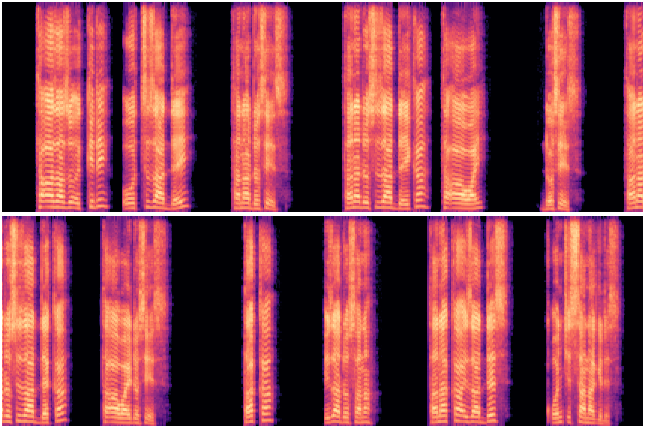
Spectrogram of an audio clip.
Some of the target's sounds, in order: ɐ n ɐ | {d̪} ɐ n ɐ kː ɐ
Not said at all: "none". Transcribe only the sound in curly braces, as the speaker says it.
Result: t̪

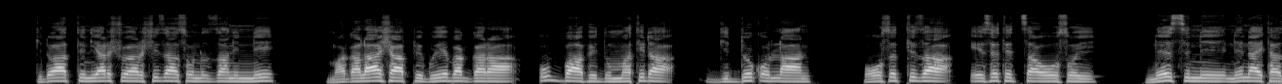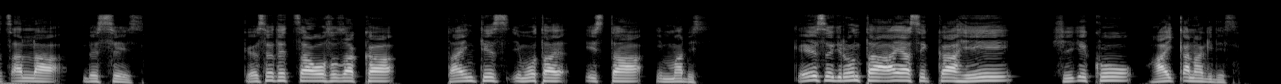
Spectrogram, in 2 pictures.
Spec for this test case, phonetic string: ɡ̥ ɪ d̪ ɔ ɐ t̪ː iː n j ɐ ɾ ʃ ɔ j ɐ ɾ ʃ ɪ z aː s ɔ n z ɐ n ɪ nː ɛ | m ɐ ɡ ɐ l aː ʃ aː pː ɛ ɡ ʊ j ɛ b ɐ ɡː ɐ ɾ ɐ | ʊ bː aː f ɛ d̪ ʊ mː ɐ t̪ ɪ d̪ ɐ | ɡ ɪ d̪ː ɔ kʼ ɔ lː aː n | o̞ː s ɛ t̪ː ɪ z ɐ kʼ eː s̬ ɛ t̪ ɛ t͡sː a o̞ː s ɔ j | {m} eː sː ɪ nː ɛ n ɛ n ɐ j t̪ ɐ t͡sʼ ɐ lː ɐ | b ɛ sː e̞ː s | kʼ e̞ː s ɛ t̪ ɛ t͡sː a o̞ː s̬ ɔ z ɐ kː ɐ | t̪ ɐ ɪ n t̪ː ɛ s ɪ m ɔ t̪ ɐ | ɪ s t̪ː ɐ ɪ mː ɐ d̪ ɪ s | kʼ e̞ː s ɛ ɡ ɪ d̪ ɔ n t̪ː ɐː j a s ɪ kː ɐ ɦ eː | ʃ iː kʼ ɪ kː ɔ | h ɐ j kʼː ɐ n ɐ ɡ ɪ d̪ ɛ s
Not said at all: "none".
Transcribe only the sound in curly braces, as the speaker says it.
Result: n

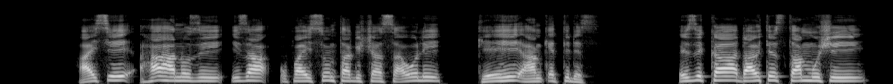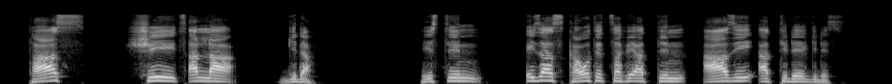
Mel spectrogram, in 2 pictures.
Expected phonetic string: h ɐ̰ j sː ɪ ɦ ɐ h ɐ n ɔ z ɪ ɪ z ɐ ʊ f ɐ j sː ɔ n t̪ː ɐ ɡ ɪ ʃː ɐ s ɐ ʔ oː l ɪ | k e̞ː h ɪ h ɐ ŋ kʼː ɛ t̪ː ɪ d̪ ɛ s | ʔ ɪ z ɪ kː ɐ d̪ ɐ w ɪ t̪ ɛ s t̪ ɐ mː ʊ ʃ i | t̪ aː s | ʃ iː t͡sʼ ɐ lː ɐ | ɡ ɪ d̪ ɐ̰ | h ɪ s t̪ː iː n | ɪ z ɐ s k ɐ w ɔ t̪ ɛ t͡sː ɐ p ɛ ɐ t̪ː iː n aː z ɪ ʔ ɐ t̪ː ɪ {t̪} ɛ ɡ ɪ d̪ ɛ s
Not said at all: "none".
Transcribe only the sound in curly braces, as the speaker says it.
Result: d̪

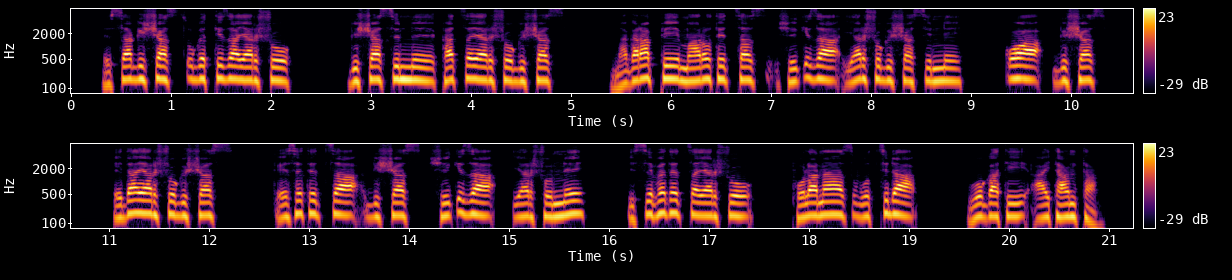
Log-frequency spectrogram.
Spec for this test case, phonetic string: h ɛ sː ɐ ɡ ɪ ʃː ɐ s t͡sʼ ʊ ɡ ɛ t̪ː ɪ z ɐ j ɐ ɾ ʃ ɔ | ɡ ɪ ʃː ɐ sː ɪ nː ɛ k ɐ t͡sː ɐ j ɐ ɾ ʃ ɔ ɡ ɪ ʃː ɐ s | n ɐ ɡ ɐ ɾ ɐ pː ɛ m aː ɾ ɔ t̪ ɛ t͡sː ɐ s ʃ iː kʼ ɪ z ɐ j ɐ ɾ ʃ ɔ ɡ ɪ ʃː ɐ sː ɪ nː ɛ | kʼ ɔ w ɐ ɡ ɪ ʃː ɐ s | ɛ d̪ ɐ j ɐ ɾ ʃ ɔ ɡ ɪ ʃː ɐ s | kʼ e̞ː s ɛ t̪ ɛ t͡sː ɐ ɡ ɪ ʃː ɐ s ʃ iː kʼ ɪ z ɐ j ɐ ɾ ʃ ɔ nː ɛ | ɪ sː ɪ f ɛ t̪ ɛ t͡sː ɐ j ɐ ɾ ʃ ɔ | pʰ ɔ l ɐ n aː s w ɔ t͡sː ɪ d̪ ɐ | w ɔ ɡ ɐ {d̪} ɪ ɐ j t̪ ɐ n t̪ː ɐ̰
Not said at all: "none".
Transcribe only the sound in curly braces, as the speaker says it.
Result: t̪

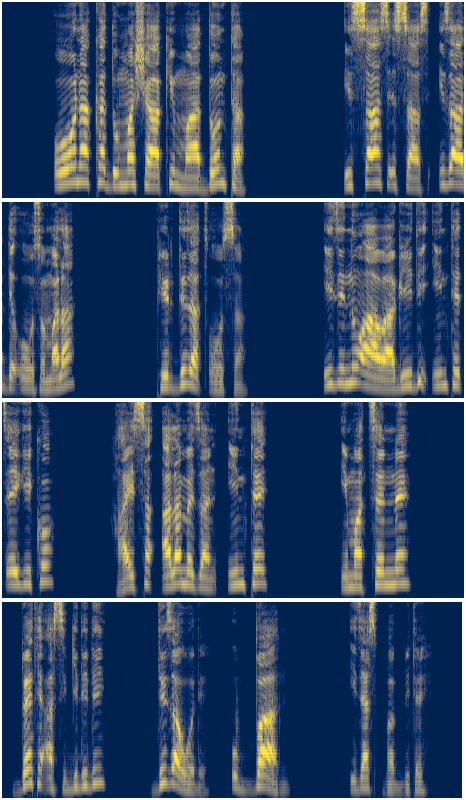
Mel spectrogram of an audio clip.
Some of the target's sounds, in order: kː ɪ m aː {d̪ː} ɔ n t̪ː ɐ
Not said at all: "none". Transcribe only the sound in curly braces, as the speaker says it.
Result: d̪ː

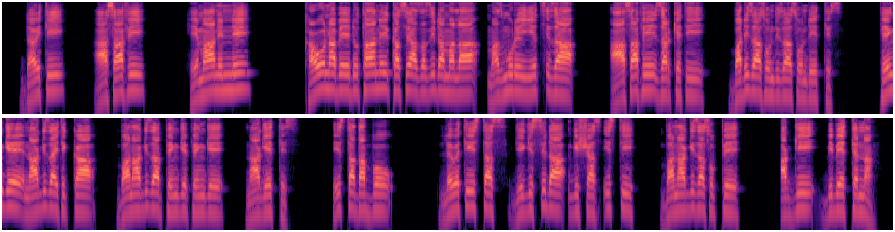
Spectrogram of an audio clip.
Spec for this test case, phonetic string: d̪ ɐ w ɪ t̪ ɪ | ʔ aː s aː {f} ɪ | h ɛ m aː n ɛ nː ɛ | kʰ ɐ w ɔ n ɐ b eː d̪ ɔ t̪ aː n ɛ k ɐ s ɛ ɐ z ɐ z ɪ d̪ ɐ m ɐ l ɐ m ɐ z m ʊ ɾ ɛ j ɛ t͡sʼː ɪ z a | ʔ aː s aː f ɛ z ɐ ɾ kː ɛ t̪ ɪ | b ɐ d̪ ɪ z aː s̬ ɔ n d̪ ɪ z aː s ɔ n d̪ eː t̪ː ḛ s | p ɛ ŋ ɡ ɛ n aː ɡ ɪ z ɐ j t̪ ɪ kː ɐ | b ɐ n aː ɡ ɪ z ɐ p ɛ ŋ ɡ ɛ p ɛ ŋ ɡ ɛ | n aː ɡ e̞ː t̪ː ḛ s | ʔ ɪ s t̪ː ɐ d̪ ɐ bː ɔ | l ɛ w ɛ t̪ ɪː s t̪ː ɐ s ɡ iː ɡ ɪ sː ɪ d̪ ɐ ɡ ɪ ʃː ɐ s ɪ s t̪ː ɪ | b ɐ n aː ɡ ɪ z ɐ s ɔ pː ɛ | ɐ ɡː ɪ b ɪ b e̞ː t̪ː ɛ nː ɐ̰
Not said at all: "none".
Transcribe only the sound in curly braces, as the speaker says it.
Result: f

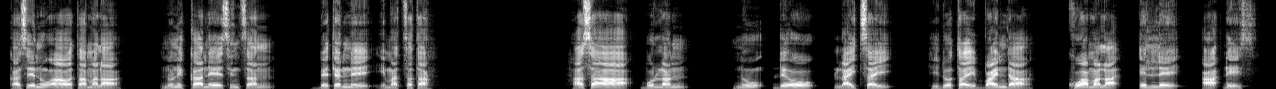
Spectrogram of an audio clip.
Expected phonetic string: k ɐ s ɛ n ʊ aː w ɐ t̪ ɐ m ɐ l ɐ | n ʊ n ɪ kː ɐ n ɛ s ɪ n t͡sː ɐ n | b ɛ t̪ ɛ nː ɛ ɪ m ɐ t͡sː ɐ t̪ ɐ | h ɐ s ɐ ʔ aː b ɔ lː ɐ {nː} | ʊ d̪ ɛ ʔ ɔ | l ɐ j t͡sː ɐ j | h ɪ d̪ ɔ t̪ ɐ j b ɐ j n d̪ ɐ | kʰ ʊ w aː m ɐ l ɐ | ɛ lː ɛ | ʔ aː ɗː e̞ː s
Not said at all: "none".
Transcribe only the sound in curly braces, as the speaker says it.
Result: nː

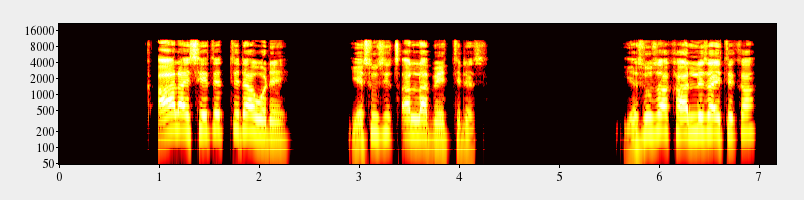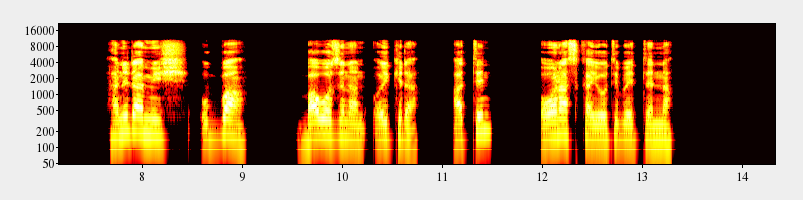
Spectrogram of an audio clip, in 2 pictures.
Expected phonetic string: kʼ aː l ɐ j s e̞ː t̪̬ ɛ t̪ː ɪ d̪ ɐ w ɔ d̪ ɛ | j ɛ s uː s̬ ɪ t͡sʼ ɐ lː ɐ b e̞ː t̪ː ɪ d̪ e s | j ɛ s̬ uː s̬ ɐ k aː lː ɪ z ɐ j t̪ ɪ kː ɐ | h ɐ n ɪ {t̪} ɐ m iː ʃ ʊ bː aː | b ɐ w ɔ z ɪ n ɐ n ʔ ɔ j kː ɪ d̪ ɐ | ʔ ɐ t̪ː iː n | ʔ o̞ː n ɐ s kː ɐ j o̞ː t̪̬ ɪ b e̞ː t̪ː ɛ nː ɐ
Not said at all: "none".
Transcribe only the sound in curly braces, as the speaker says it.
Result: d̪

